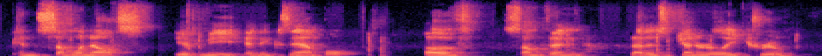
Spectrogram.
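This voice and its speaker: With an American accent, a man speaks at a medium pitch and a fairly slow pace with fairly even intonation. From New Jersey, US. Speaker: English teacher. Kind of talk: online language lesson.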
